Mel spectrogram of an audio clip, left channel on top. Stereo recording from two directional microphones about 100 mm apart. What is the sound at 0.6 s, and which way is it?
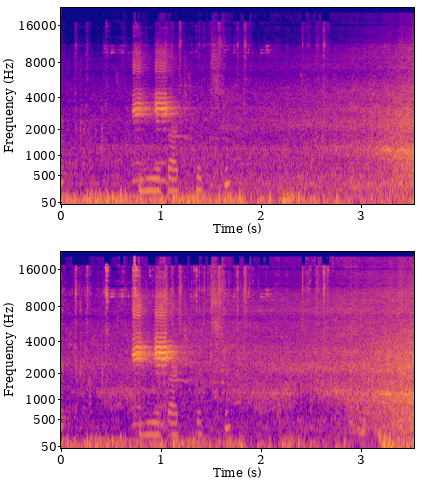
Speech, 75° right (ahead or behind).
